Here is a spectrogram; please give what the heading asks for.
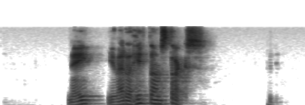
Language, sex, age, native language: Icelandic, male, 40-49, Icelandic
